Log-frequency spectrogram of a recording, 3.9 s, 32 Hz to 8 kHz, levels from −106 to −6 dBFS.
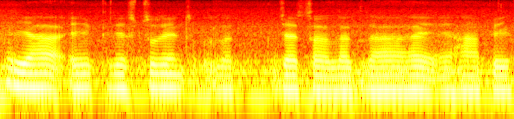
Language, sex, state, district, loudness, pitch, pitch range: Hindi, male, Chhattisgarh, Raipur, -17 LUFS, 120 Hz, 120-130 Hz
